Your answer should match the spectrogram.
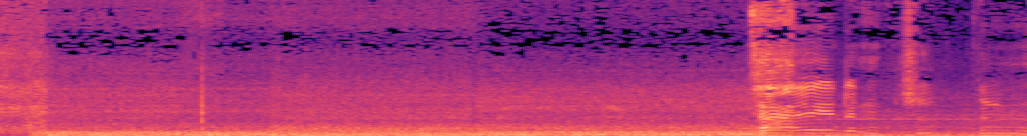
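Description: A loud, steady low rumble that cuts off near the end, when a man's voice starts speaking.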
